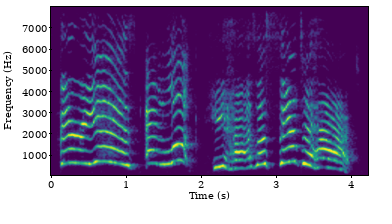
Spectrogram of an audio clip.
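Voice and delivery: very high, loud, slow delighted squeal; thrilled to find the mouse; excited discovery. Real, not acted. Mouse found in the game.

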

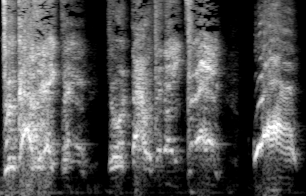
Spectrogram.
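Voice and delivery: very high-pitched shrieked cheer; ecstatic screaming. Real, not acted. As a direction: scream it out, losing control with joy. Release year revealed in trailer.

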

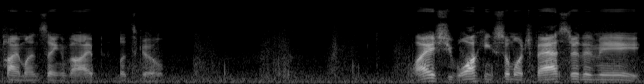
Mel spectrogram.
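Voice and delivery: ordinary talk

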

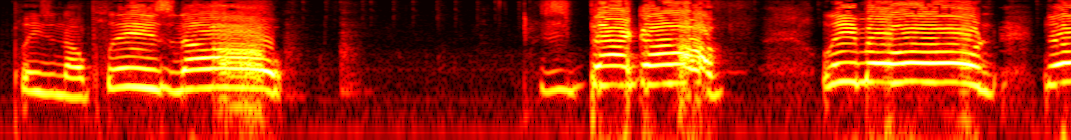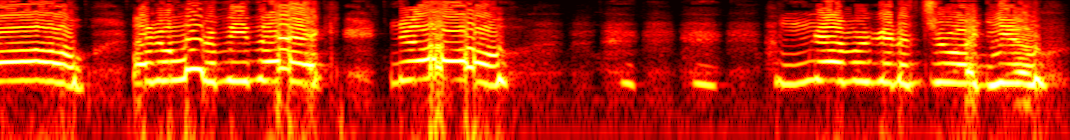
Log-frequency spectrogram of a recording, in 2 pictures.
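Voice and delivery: loud desperate pleading; anguished denial. Pretend. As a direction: beg them to back off. Pleading with attackers.

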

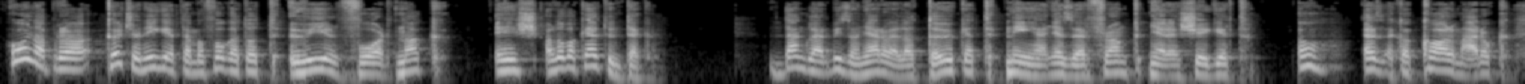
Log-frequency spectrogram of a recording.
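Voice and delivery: a hint of a scornful noblewoman; haughty baroness. Baroness voiced in story.

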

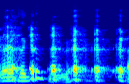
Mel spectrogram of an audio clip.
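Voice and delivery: high laughing question. Real, not acted. Writer laughing back at the fan, laughing. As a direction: let the laugh carry the words.

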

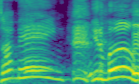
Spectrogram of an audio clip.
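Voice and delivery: very high, loud mock church cries; hammed-up revival-meeting yell; imitated congregation shouts. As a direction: holler it like a fervent worshipper. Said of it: "O pessoal começou a gritar".

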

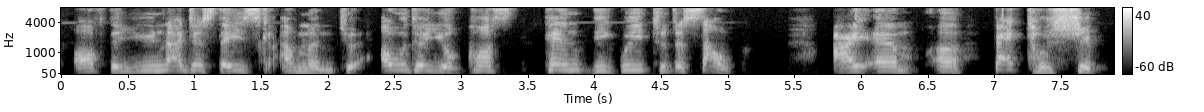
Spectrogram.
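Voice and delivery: high, furious commanding yell; angry. Acted. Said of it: "the captain growled back over the radio".

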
